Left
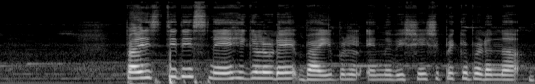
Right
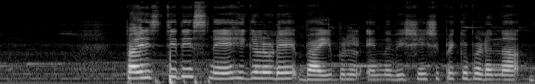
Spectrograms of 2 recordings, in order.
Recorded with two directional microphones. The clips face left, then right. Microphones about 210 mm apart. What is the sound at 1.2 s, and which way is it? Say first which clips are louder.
A woman's voice: left 3 dB; 30° left (ahead or behind).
